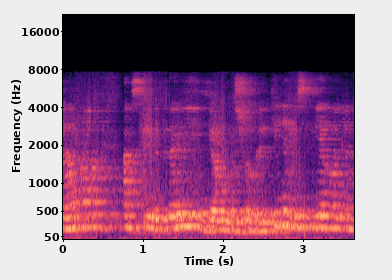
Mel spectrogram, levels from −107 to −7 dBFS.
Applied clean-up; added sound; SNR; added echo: neural separator model SepFormer DNS4.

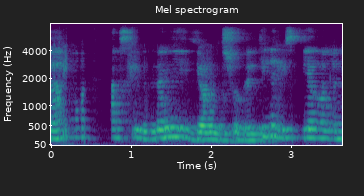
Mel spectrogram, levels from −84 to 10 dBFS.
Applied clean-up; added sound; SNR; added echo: neural mask model DeepFilterNet 3.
